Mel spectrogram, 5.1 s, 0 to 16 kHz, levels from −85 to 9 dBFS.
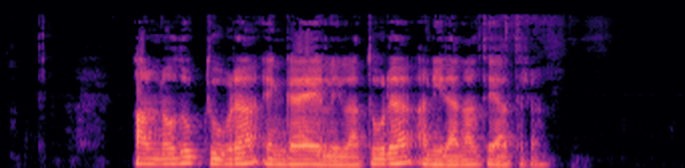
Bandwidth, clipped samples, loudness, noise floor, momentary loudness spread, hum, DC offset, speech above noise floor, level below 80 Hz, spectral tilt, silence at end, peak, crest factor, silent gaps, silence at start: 11.5 kHz; under 0.1%; -16 LUFS; -77 dBFS; 8 LU; none; under 0.1%; 62 dB; -34 dBFS; -6.5 dB/octave; 1 s; 0 dBFS; 18 dB; none; 1 s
